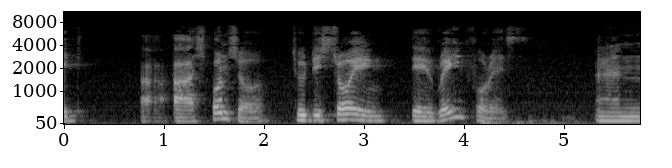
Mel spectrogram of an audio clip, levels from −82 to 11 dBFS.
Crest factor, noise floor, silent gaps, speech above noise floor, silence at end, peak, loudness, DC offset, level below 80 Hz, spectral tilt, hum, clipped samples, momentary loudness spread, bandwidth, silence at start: 18 dB; -59 dBFS; none; 34 dB; 0 s; -8 dBFS; -26 LUFS; under 0.1%; -48 dBFS; -7 dB/octave; none; under 0.1%; 15 LU; 7.4 kHz; 0 s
